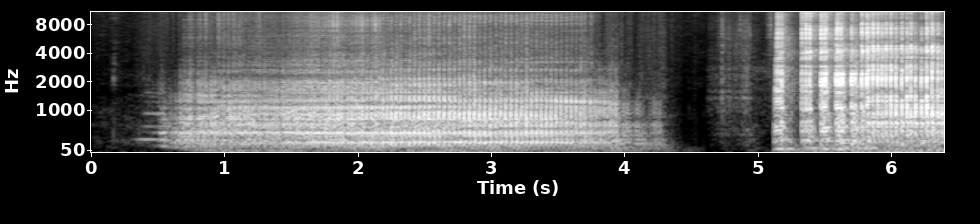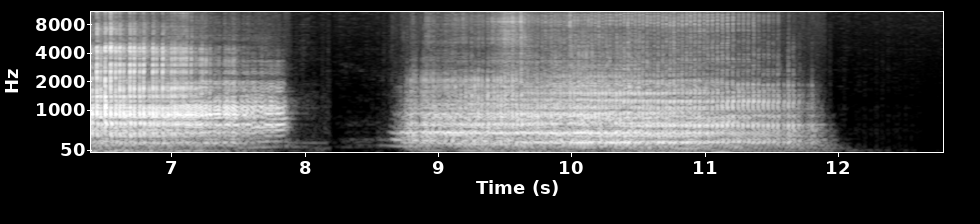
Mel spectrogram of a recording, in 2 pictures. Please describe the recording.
Sound effects > Objects / House appliances
A large wooden door being swung slowly, making a very loud creaking sound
